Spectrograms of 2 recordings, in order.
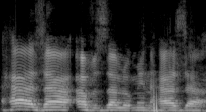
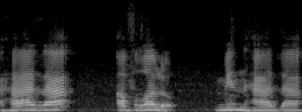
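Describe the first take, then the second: First: Slow "افضل" said afzal with z; mispronounced ذ and ض. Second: "افضل" as afdal, word by word with pauses; correct ذ and ض. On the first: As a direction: read "ھذا افضل" slowly with z for both sounds. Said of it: "تحریف کرتی ہو". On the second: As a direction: model "ھذا" with th, "افضل" with heavy d. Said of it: "قولی، آپ کہیں". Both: Shown as a demonstration.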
